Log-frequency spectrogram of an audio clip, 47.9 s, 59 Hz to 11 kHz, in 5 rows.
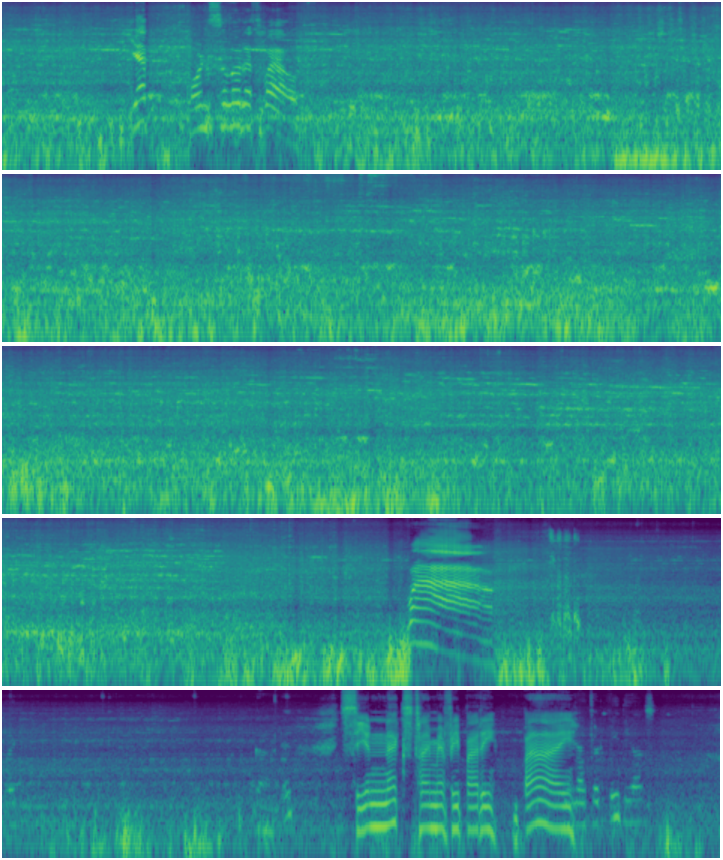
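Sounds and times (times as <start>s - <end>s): train wheels rumbling on rail: 0.0s - 47.9s
high-pitched wheel squeals: 13.5s - 41.2s.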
